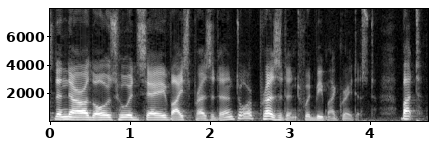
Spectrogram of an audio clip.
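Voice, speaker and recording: An actor playing an elderly American statesman in a theatrical historical monologue, proud and wistful, with deliberate, old-fashioned diction and reflective pauses. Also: high-pitched.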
